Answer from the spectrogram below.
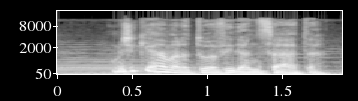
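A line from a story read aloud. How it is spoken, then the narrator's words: Laughing. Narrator (Italian): Rise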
